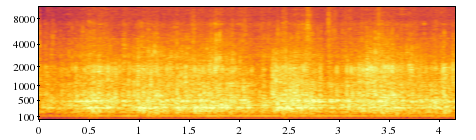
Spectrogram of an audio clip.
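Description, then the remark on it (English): A rock tumbler grinds on steadily, stones rattling and clattering with silicon carbide grit and water inside a rotating barrel, a constant harsh, gritty churn and a low motor hum beneath, no voices. “And the rocks churn in that and the water for a few weeks, and they come out smoothed and shiny. But it's not easy on the ears.”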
